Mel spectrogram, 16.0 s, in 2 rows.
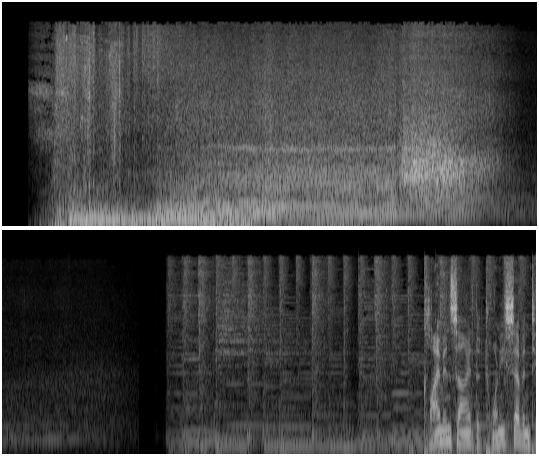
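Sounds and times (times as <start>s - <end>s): car engine revving: 1.2s - 10.0s.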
